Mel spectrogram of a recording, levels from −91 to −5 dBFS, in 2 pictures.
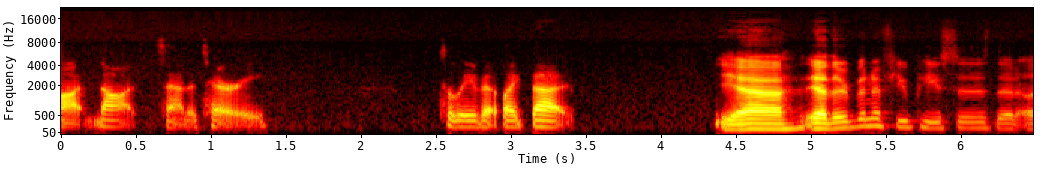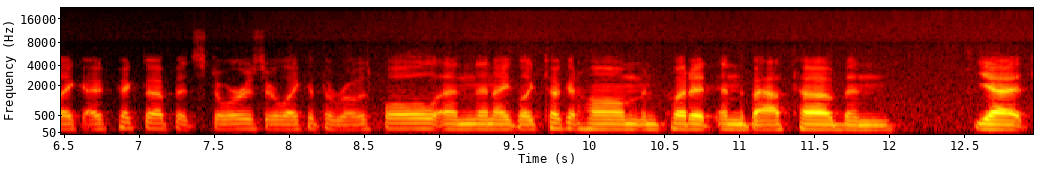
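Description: From 5.96 to 12.08 s, automatic gain rising: after the input dropped by about 15 dB near 5 s, the gain climbs about 11 dB, lifting room noise alongside voice, unlike a talker simply moving.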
